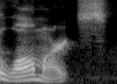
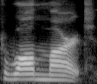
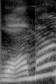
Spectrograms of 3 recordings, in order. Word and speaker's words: Walmart: there but it's pronounced Walmart there's no s at the end so Walmarts it's not Walmarts it's not Walmarts no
